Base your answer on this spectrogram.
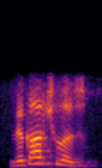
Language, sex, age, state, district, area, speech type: Kashmiri, male, 18-30, Jammu and Kashmir, Bandipora, rural, conversation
